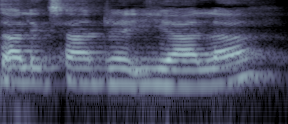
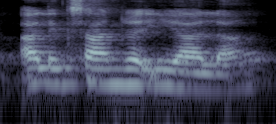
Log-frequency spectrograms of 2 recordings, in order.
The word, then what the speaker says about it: Alexandra Eala: Alessandra Yella. I think that's pretty close. Pretty You good. ready? You ready? My name is Alexandra Eala. Alexandra Eala.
